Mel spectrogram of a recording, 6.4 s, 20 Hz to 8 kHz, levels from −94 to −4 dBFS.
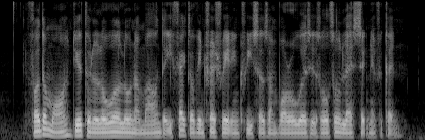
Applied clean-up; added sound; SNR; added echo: none; none; none; none.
